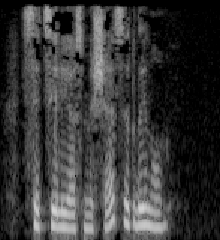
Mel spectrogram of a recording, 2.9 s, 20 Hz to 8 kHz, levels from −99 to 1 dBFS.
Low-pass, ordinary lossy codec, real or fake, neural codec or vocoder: 7.2 kHz; MP3, 32 kbps; real; none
